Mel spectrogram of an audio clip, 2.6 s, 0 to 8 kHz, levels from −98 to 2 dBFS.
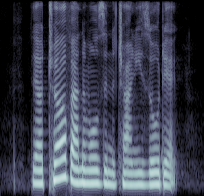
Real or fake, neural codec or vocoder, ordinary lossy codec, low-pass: real; none; none; none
